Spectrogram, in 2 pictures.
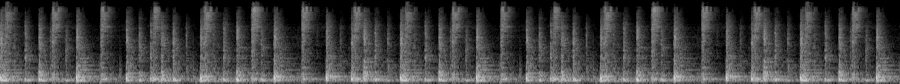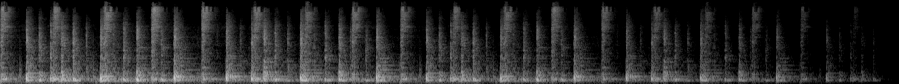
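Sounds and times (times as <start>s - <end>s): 
drums: 0.0s - 17.9s.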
